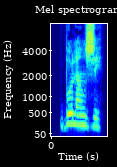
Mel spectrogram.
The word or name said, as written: Bollinger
